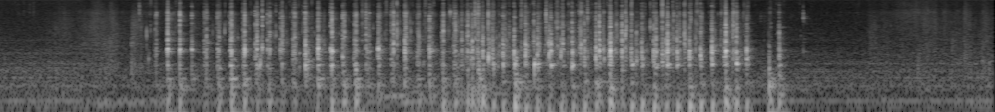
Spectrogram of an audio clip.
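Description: A fork beating wet batter in a stainless steel bowl: quick, even clinks of the fork against the metal mixed with the wet slap of the batter. The beating starts about a second and a half in and stops shortly before the end.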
